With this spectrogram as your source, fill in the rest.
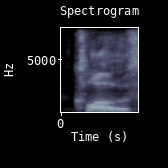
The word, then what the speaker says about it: clothes: close, as in put on some clothes, is a good example. It's pronounced with more of a Zz sound, as in close the door.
